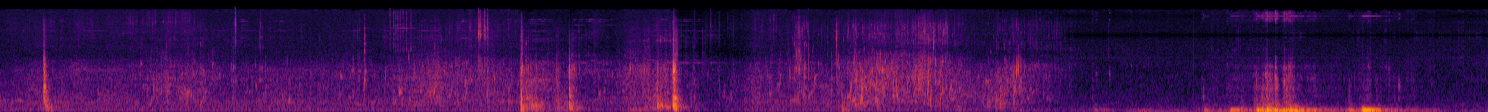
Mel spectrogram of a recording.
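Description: Kayak paddle strokes swishing and splashing through the water, with scattered sharp knocks and clicks. Near the end, a few loud low thumps.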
